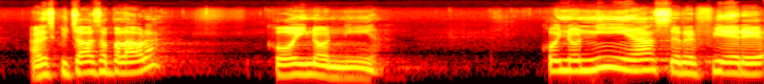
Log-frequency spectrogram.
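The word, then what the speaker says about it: κοινωνία: hablar de comunidad es esta palabra que se pronuncia koinonía han escuchado esa palabra koinonía hoy non ía se refiere a comunión comunidad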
